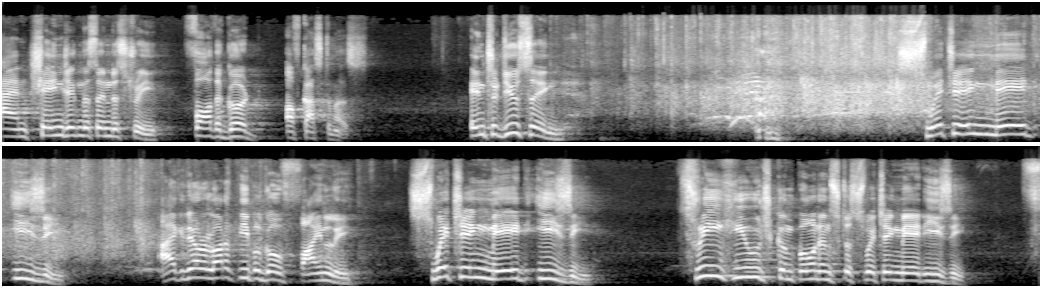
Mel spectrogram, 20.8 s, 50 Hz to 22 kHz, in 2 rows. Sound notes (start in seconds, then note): 5.4 applause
